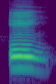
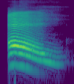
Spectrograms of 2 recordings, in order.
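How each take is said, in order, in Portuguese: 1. O ditongo começa com uma vogal fechada. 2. O ditongo começa com uma vogal aberta. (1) "Ditongo fechado, ei, oi, é mais fechado" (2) "Ei, oi, é mais aberto"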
